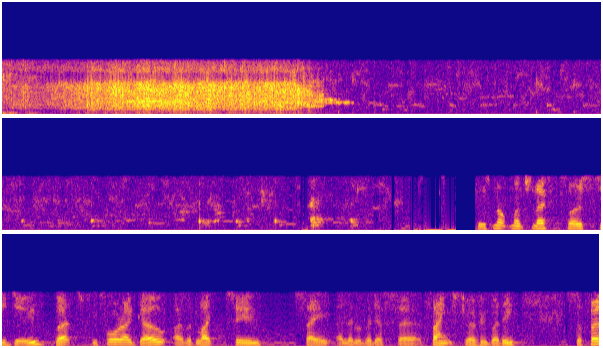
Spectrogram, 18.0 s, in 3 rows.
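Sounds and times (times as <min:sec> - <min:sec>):
audience applause: 0:00.0 - 0:03.6
speech: 0:10.9 - 0:17.9.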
